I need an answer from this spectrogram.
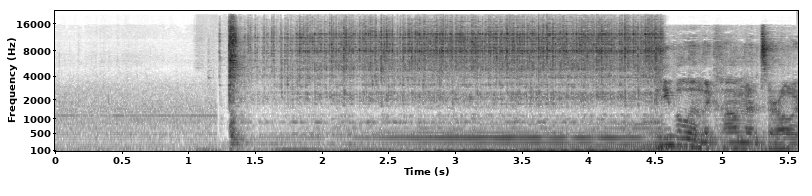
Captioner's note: mechanism whirring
